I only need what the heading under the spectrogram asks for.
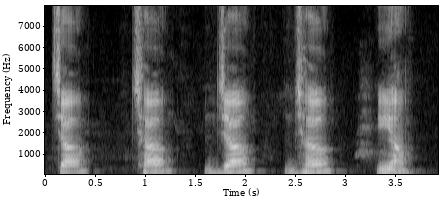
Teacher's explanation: तो चा वर्ग तालव्य, क्योंकि ये तालु पर जब जीभ टकराती है तब बोले जाते हैं।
